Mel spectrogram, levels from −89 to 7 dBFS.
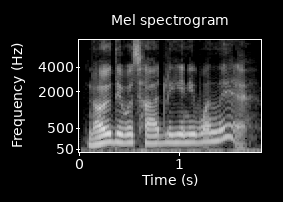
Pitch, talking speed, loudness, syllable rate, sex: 180 Hz, 230 wpm, -16 LUFS, 7.5 syllables/s, male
